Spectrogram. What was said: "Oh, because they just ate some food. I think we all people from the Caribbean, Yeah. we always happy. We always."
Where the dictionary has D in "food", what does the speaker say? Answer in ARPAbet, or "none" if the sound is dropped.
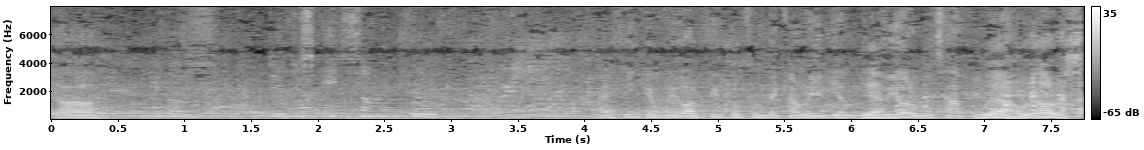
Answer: none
